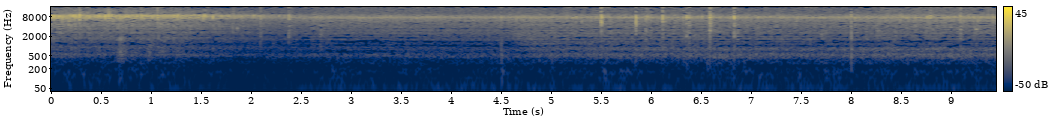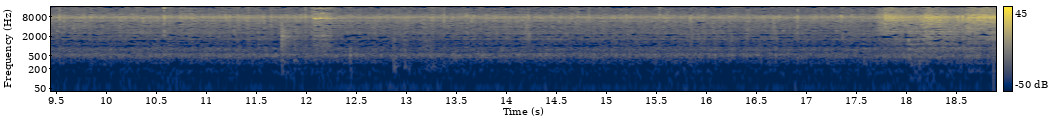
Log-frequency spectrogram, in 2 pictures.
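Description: Chopped onions and green chillies sizzling in hot oil in a pressure cooker, a little louder in the first couple of seconds. A few light clicks of a utensil against the pot, a cluster a third of the way in and another about two-thirds through.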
